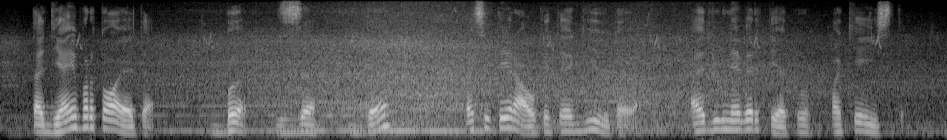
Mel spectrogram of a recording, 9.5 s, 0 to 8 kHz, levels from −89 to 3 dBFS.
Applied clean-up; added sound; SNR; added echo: none; Car passing by; 10 dB; none.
